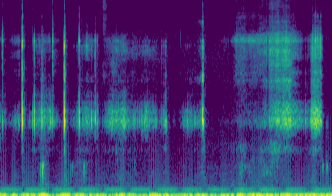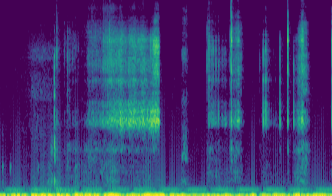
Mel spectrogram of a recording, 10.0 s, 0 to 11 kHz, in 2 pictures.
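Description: Long acrylic nails scratch and tap across the top of a rectangular, hollow metal 3Dio microphone housing. Bright, gritty scrapes come in bursts, broken up by sharp clicky taps, over a steady low electrical hum.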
